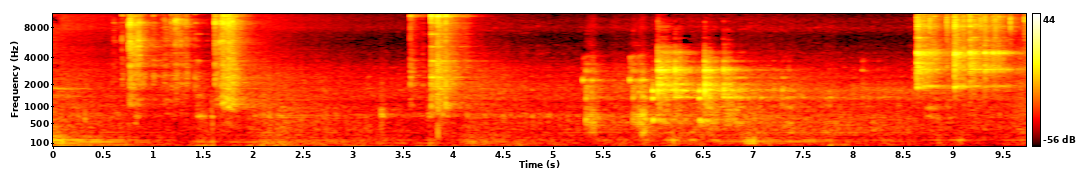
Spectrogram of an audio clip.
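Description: Marbles rolling and clacking down a wooden zigzag marble run: a few sharp separate clicks, then runs of rattling as they bounce through the curves, with a fast dense rattle near the end.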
